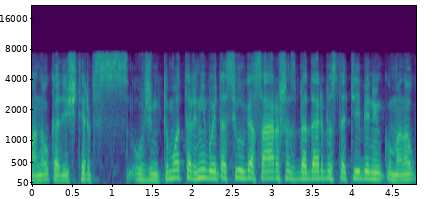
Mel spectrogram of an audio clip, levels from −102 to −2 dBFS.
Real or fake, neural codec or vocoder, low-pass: fake; codec, 16 kHz, 4.8 kbps, FACodec; 7.2 kHz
